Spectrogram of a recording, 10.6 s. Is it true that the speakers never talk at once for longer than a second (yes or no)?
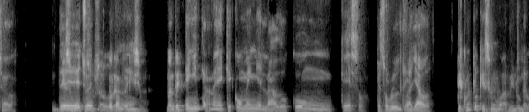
no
